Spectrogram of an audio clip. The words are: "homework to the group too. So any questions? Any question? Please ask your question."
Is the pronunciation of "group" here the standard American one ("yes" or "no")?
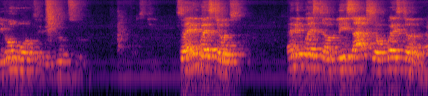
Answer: no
